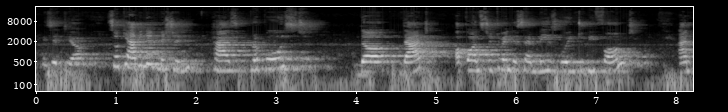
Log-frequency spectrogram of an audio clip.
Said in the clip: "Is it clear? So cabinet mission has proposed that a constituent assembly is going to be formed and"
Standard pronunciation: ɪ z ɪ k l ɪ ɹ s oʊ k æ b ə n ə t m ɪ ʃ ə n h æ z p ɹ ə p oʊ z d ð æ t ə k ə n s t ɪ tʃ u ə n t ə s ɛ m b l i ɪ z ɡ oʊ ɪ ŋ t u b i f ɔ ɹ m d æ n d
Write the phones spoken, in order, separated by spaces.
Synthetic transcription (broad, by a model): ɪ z ɪ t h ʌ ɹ s oʊ k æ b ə n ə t m ɪ ʃ ə n h æ z p ɹ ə p oʊ z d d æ t ə k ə n s t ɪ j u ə n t ə s ɛ m b l i ɪ z ɡ oʊ ɪ ŋ t u b i f ɔ ɹ m d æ n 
